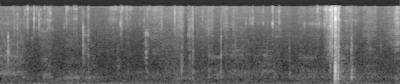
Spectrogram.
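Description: Faint handling of plastic ignition-coil connectors, then one sharp plastic click near the end as a coil wiring connector is pried loose with a flat-blade screwdriver.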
